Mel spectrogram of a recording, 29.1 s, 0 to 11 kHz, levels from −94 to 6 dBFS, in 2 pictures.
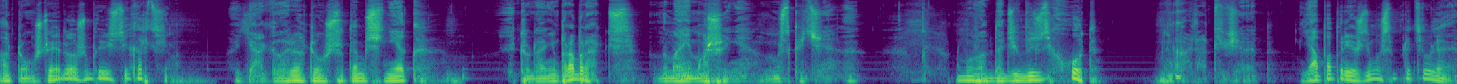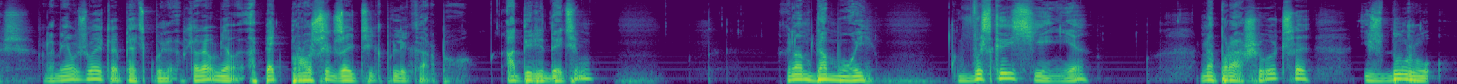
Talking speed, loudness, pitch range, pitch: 115 wpm, -18 LUFS, 85-120 Hz, 100 Hz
